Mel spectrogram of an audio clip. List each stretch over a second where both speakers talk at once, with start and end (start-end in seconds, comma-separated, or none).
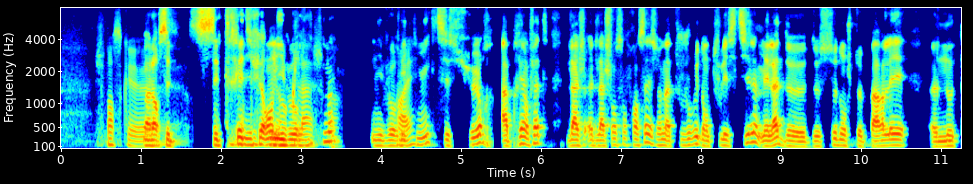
2.1-3.4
